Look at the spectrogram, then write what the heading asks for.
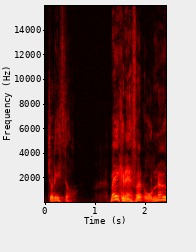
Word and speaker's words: chorizo: Paella, and Roija Chorizo It’s not pronounced chor-itzo because it’s not Italian. It’s Spanish and they call it chor-ee-thoe.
